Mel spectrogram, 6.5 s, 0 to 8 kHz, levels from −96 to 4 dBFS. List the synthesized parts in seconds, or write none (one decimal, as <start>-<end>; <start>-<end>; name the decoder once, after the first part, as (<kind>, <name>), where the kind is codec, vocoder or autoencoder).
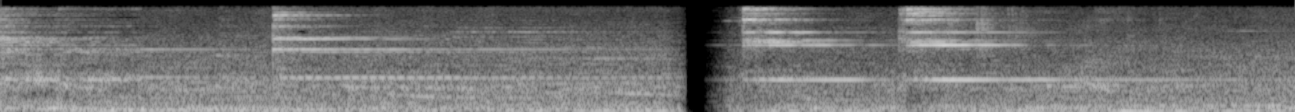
0.0-0.7 (codec, SNAC)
